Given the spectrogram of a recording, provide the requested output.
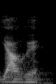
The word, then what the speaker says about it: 야훼: 하나님께서 모세에게 시내산에서 알려준 이름을 정확히는 알지 못하지나 야훼라고 이제 발음을 합니다. 야훼.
